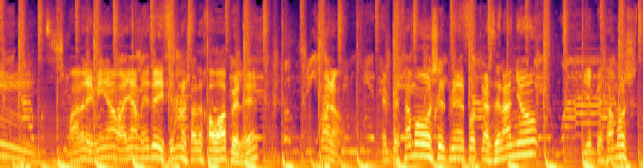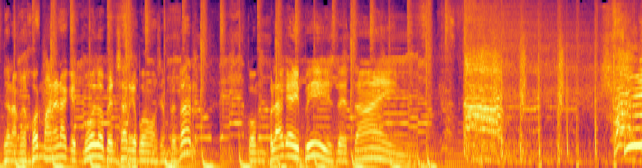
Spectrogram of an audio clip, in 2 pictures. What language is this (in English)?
Spanish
